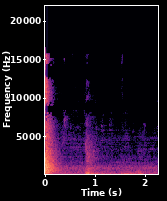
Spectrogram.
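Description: Golf iron striking a ball off an artificial turf range mat: one sharp, crisp crack right at the start that dies away within half a second. A softer, shorter knock follows just under a second later.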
